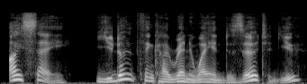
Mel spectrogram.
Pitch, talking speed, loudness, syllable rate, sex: 135 Hz, 215 wpm, -20 LUFS, 5.3 syllables/s, male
